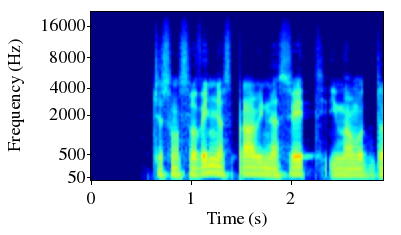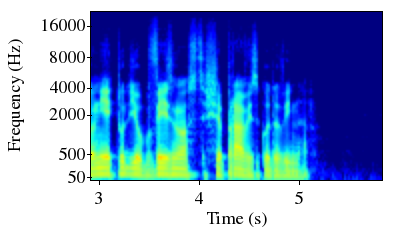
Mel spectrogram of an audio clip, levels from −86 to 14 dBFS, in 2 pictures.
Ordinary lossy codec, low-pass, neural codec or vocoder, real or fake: none; 19.8 kHz; autoencoder, 48 kHz, 32 numbers a frame, DAC-VAE, trained on Japanese speech; fake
